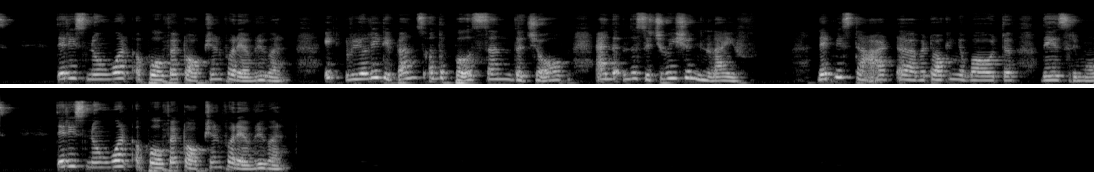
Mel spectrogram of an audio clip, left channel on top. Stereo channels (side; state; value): right; drops out; at 2.9 s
